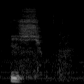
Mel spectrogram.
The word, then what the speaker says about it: ich: Alors, je se dit ich, I-C-H. Donc, le CH en allemand se prononce donc ch et pas ch. Il y a une différence à l'oreille et dans la prononciation dans la bouche.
